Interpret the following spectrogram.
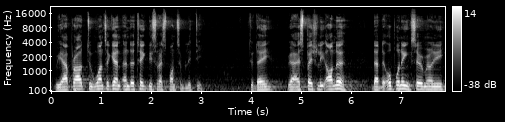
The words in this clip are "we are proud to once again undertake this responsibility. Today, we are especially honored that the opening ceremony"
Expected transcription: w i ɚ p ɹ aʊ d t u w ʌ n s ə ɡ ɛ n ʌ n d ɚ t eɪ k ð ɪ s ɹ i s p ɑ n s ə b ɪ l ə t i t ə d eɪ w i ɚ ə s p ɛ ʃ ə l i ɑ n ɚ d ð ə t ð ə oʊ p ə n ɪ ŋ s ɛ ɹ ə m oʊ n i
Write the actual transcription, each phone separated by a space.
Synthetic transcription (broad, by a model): w i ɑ p ɹ aʊ d t u w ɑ n s ə ɡ ɛ n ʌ n d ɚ t eɪ k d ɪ s ɹ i s p ɑ n s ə b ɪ l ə t i t ə d eɪ w i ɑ ə s p ɛ ʃ ə l i ɑ n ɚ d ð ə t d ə oʊ p ə n ɪ ŋ s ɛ ɹ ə m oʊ n i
